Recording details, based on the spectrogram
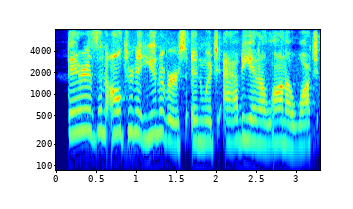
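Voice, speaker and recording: A woman with an American accent and an ordinary speaking voice, fairly high in pitch, with lively intonation at a moderate pace. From Appalachian South (US). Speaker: podcast co-host. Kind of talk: casual chat.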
